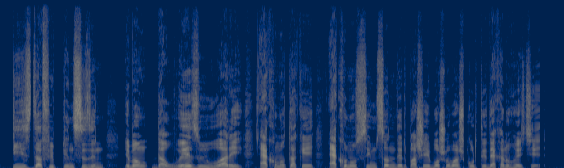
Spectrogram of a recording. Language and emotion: Bengali, neutral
